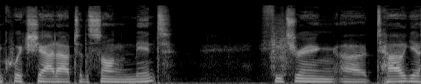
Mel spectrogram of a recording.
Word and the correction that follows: Taliba: Safaya. Is that it? Yeah. – It's Taliba.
